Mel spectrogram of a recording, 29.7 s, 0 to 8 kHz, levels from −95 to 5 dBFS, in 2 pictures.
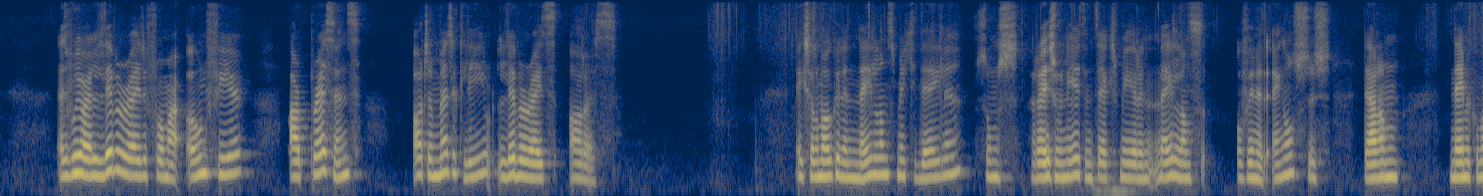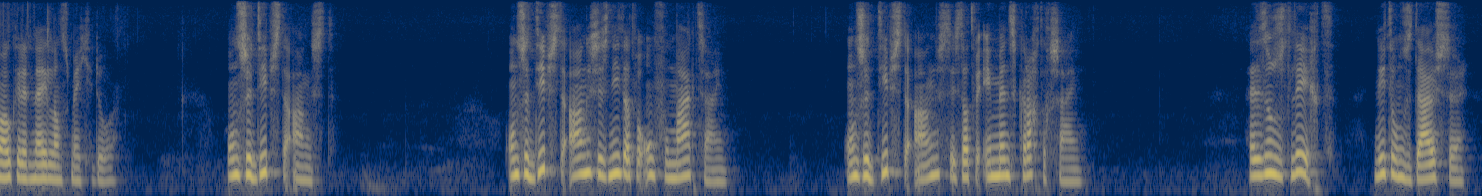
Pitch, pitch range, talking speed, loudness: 195 Hz, 175-220 Hz, 150 wpm, -25 LUFS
